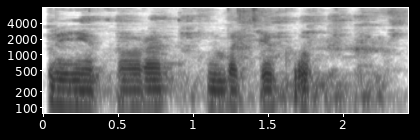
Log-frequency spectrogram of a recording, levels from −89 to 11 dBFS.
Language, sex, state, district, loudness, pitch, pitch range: Hindi, male, Bihar, Sitamarhi, -17 LUFS, 110 Hz, 110-115 Hz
